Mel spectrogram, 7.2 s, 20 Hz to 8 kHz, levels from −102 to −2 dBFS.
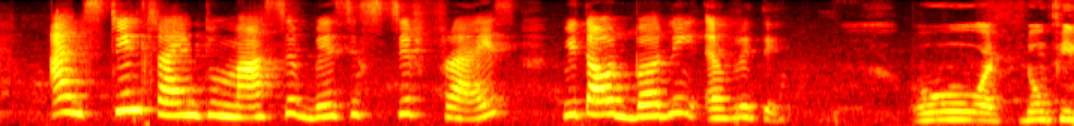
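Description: A loudspeaker-side echo canceller likely let some of its microphone pickup through in this speech clip, causing echo leak from 0.00 to 0.11 s and again from 5.19 to 5.30 s: a very faint delayed copy of the speech, trailing about 226 ms behind and sitting roughly 35 dB down.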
